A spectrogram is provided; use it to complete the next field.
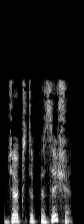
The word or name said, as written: juxtaposition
